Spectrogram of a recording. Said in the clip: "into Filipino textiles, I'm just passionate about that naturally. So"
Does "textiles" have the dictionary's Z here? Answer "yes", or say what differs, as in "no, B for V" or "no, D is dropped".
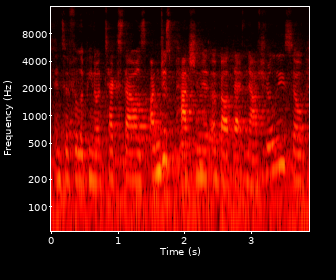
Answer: yes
